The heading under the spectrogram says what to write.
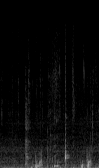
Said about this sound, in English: I'm going to take a little sip of root.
